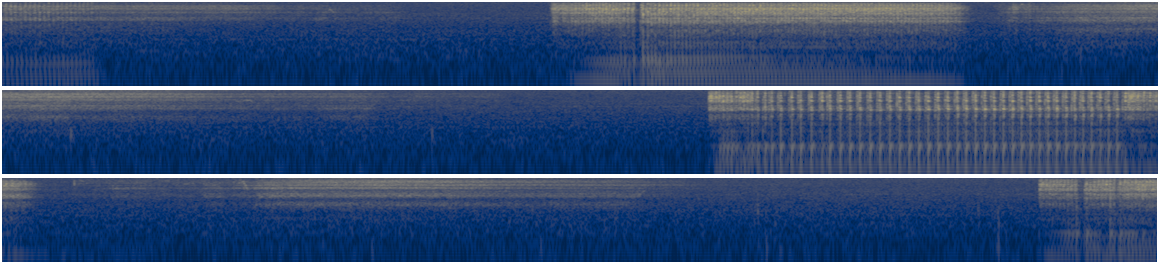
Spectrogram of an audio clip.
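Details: Old English bulldog snoring while asleep in a dog basket that is a little small.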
